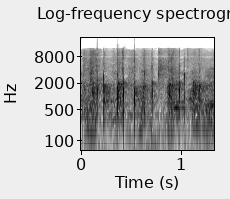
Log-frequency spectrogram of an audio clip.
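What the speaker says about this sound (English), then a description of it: "everyone give you a round of applause" Comedy night audience claps briefly, scattered hand claps over murmuring and a voice talking through it.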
